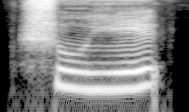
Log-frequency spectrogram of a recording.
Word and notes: 属于: shǔ yú

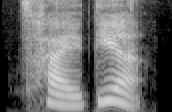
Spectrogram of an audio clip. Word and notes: 彩电: cǎi diàn

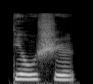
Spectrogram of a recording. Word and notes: 丢失: diū shī

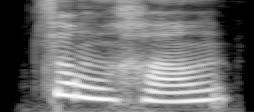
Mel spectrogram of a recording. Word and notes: 纵横: zòng héng

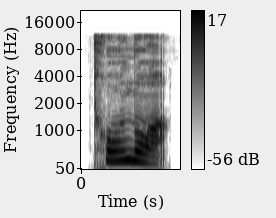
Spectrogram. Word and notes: 涂抹: tú mǒ

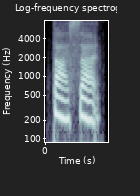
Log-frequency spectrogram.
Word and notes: 大赛: dà sài

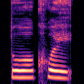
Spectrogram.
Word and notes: 多亏: duō kuī

